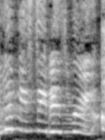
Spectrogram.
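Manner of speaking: high, laughing through the words; laughing uncle. Retold or imitated. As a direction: crack up asking for the ring. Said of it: "He's like".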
